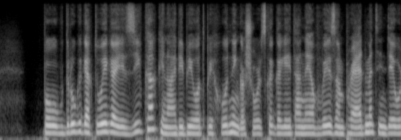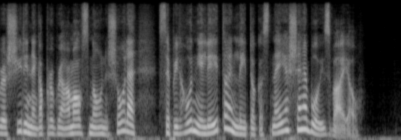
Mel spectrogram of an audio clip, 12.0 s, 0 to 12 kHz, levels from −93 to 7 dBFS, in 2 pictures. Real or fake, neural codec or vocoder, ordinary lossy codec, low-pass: fake; codec, 16 kHz in and 24 kHz out, 0.9 kbps, LongCat-Audio-Codec, fine tuned four codebook decoder; none; 10.8 kHz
